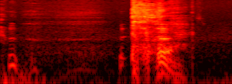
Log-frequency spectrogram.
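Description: A person coughs after inhaling a bug, one harsh, loud, rasping burst preceded by a brief, quieter sound.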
